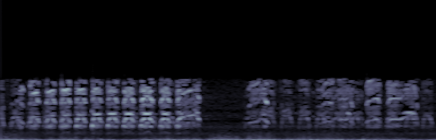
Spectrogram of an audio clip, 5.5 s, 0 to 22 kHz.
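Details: Osprey chicks at a Loch Arkaig nest on a livestream camera, 14 June 2024, at feeding time as a whole smallish trout is brought. A rapid run of sharp, high chirps stops briefly, then resumes, over steady low wind rumble.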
